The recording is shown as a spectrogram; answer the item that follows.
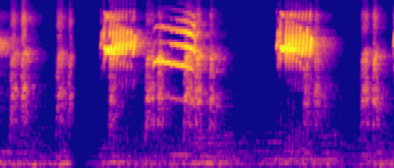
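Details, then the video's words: Lure recording of a Javan grey-throated white-eye: sharp, high chattering notes break into a fast run of descending whistled trills, then after a pause another loud, shrill burst. "Pancingan burung Opior Jawa"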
